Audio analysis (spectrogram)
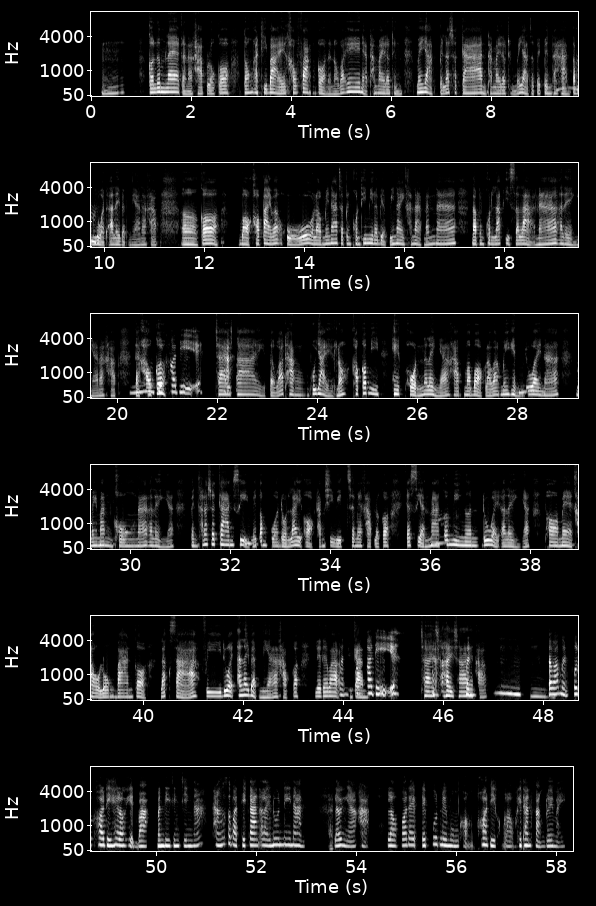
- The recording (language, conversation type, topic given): Thai, podcast, ถ้าคนอื่นไม่เห็นด้วย คุณยังทำตามความฝันไหม?
- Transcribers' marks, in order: other background noise; laughing while speaking: "ใช่"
